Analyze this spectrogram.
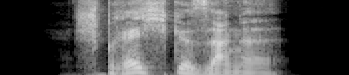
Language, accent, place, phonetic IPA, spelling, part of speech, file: German, Germany, Berlin, [ˈʃpʁɛçɡəˌzaŋə], Sprechgesange, noun, De-Sprechgesange.ogg
- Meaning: dative of Sprechgesang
